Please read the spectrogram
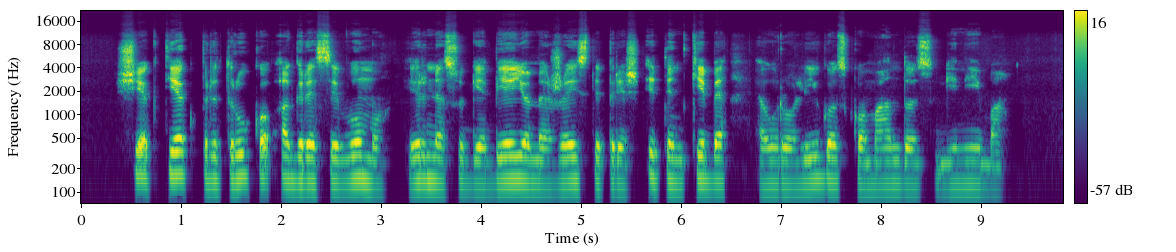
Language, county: Lithuanian, Klaipėda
